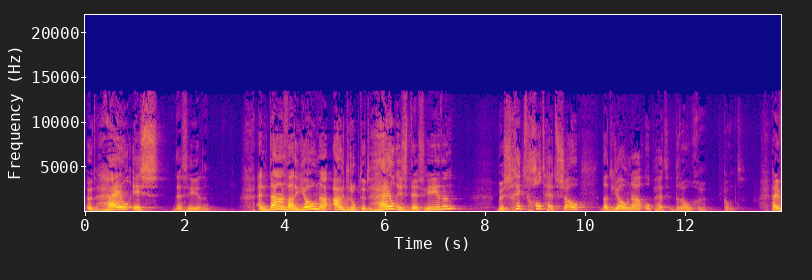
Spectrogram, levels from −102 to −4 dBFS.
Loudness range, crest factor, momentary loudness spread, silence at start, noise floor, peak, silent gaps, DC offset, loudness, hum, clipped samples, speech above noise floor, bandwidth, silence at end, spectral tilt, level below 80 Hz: 9 LU; 18 dB; 17 LU; 0.05 s; -58 dBFS; 0 dBFS; none; under 0.1%; -18 LUFS; none; under 0.1%; 40 dB; 13.5 kHz; 0 s; -5.5 dB/octave; -64 dBFS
